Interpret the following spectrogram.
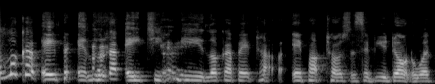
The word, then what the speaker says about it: apoptosis: It's pronounced apoptosis.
